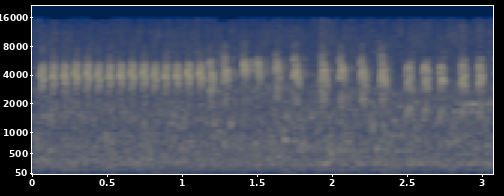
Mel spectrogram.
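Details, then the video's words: Eurasian tree sparrow fighting song, meant for training caged birds. About twenty sharp, high chirps come in three seconds, fast and evenly spaced at first, then slightly looser and uneven. "MASTERAN BURUNG GEREJA TARUNG"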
